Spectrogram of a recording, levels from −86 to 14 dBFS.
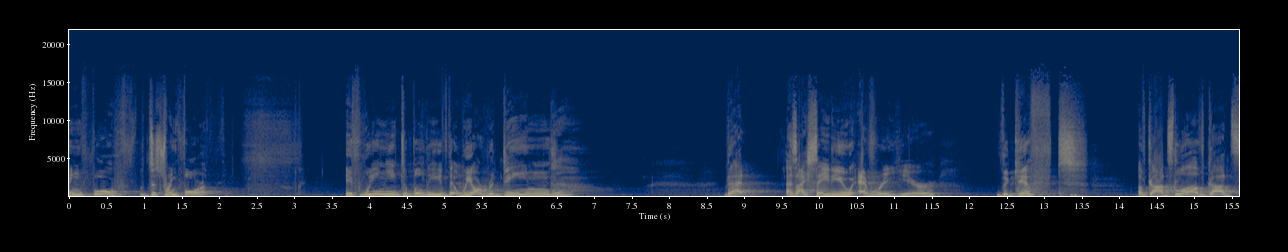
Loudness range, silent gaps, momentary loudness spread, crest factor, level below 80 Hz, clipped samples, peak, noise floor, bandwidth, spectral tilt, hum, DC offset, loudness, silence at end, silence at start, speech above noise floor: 6 LU; none; 13 LU; 18 dB; -68 dBFS; under 0.1%; -10 dBFS; -65 dBFS; 15.5 kHz; -4.5 dB/octave; none; under 0.1%; -26 LUFS; 0 s; 0 s; 40 dB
